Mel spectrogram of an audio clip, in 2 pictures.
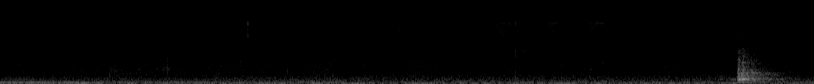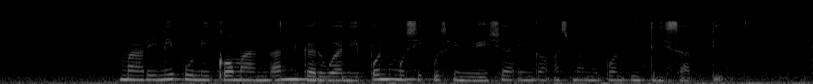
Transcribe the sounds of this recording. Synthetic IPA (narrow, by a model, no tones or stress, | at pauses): maɾinipunikɔmant̪anɡ̥a̤ɾwanipʊnmusikwʊsind̪onesiaʔiŋkɔŋʔəsmanipʊnid̪̥ɾisat̪i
